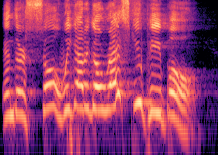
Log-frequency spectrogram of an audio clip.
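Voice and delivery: loud, high, slow fiery preaching; full-force preaching. Acted. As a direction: drive it home to the congregation, slow and loud.

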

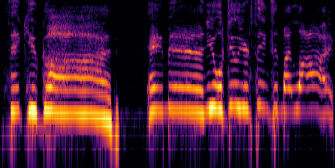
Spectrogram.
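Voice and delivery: high, slow, sweetly devout voice; pious mock prayer. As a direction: play the ideal grateful believer, drawn out. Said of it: "I should have been like".

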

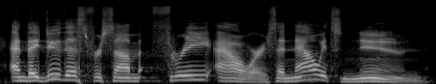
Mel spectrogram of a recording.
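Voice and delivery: ordinary talk, nothing marked

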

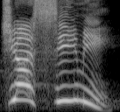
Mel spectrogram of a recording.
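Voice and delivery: high, shouted plea to heaven; desperate cry. Acted. Hannah crying to God in prayer, desperate shouted plea. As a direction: cry out to God, pitch pushed way up. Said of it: "She cries to God in prayer".

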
